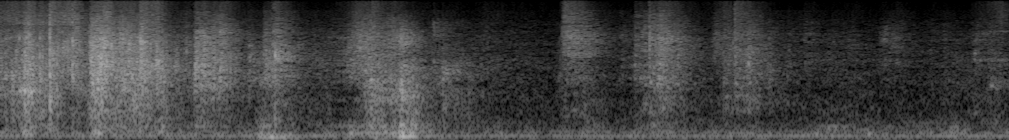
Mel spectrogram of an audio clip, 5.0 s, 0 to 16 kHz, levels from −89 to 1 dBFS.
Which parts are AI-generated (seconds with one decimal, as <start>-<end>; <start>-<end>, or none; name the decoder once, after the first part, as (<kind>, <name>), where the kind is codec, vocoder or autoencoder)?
0.0-5.0 (vocoder, BigVGAN v2)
